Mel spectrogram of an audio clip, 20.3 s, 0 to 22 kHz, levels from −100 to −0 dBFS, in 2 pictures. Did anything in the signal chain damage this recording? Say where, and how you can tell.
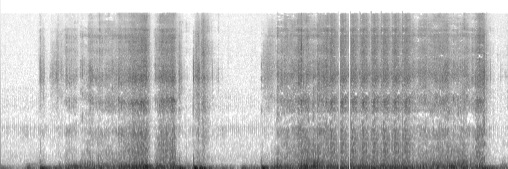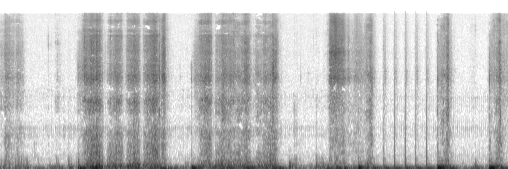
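Yes. CD stuck on one turn at 6.76–8.25 s and 17.82–18.89 s: at playback the laser jumps back each rotation, replaying one 213 ms slice with brief mutes.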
